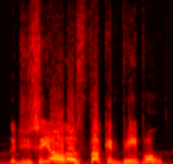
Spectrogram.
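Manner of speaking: ordinary talk, nothing marked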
